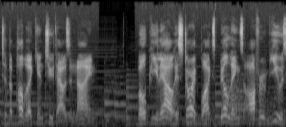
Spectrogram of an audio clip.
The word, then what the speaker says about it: 剝皮寮: North or to peel in Mandarin the word meaning to peel is pronounced bow and so over time Bo pilau Street became the common name in 2003 the city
